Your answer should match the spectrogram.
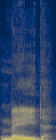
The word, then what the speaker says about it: made: Take the word made, for instance, M-A-D-E. Now, if I really emphasize the pronunciation of that, made, your ears as Vietnamese speakers are going to think that I am voicing that E, or that I'm adding an A to the word, but I'm not.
